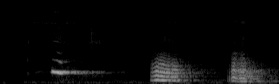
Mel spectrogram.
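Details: A Pinscher begs for a bite of cheese bread with a high thin whine, then two short harmonic yelping vocalizations.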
